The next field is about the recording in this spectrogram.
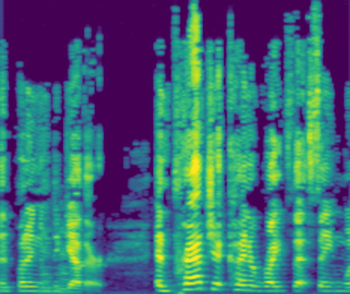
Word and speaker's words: Pratchett: Pratchett.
